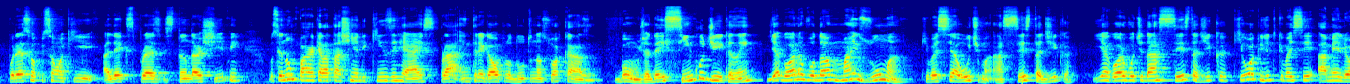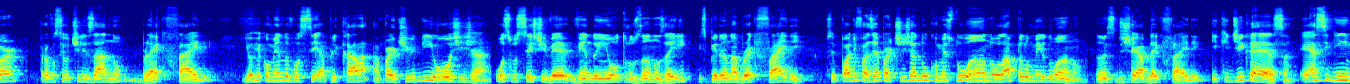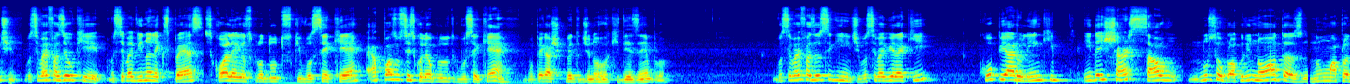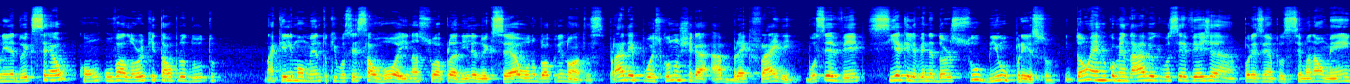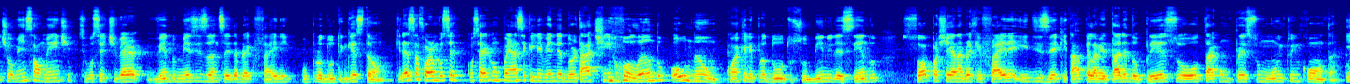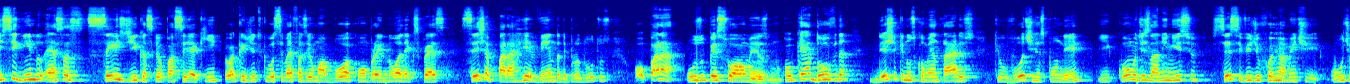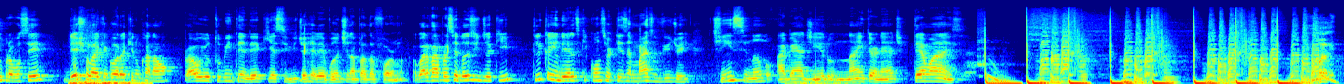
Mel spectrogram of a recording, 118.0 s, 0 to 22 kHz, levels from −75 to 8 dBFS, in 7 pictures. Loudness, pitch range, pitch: -17 LUFS, 145-195 Hz, 170 Hz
